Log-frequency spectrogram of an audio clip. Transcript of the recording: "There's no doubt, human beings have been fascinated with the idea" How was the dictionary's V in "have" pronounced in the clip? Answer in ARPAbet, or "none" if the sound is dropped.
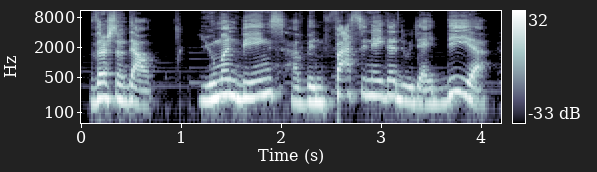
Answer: V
